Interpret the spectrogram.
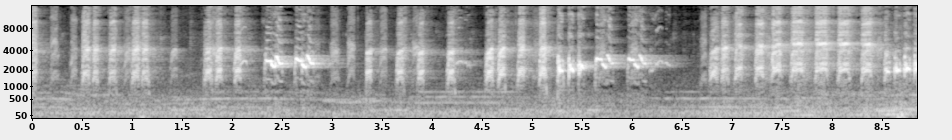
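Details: Sooty-headed bulbul singing energetically, as used to lure other bulbuls: a dense run of harsh, sharp notes broken by quick twittering trills, continuing almost without pause.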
